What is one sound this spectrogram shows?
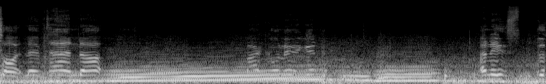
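A car engine revs up, its pitch rising as it accelerates.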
